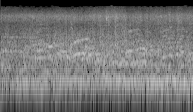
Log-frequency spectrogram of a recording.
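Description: Wing coaster train rushing along the track overhead, mixed with a continuous jumble of voices from riders and people nearby.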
